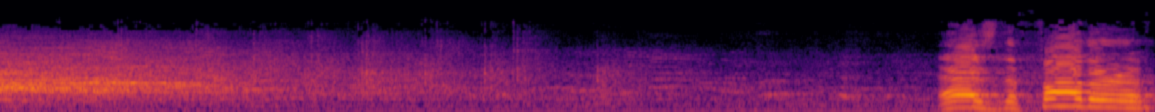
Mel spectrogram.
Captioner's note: applause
